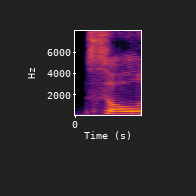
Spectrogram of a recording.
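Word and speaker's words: SOL: big accomplishment is founding Soul Nation, and that's spelled S-O-L Nation, in 2018.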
